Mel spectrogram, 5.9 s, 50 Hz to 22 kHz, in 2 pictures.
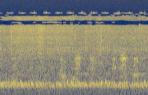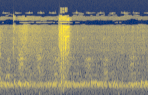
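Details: Black grouse at their spring lek in northern Finland, 30 April 2011, from 50–70 m: a continuous bubbling roll with a series of short, higher notes in the middle and one loud hissing sneeze.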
